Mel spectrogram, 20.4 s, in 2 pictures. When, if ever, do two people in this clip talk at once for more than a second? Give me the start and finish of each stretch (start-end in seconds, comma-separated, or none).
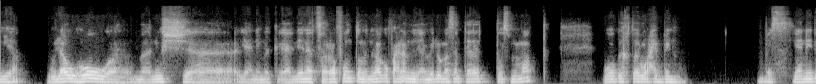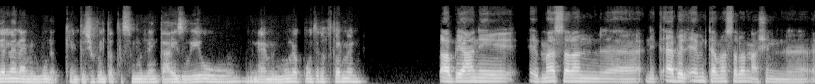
none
